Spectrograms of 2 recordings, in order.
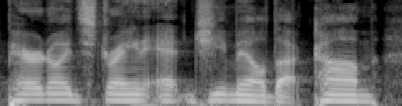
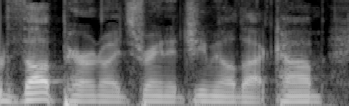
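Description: First: Said in the usual way. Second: "the" said separately and emphatically; stress on THE. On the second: Real, not acted. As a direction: lean on "the" as a correction. Corrects address by adding THE.

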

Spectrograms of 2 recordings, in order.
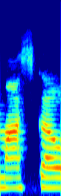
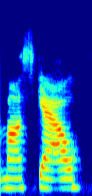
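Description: First: First version, Moscow as MOS-coe. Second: Alternative version, Moscow as MOS-cow. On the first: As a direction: say Moscow ending in "oh". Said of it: "It's Moscow, right?". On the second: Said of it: "it's not Moscow". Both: Shown as a demonstration.

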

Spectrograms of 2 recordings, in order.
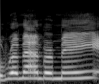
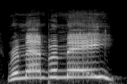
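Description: First: Aggressive greeting. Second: Thrust the question at him; aggressive greeting. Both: Retold or imitated. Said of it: "such an aggressive way".

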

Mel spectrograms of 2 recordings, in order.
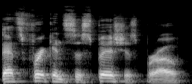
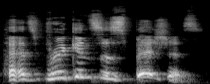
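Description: First: Said in the usual way. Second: Much higher, slower, squeaky laughing take; laughing, high-pitched mock disbelief; laughing repeat. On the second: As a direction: repeat it cracking up, voice shooting way up.

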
